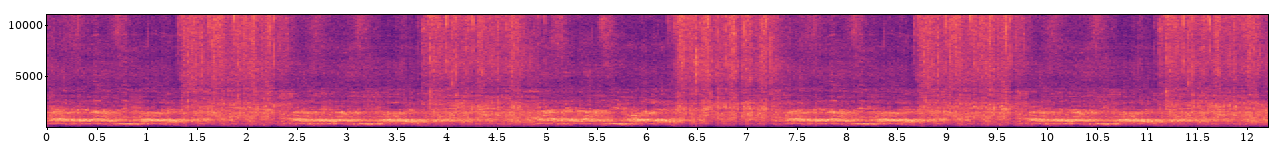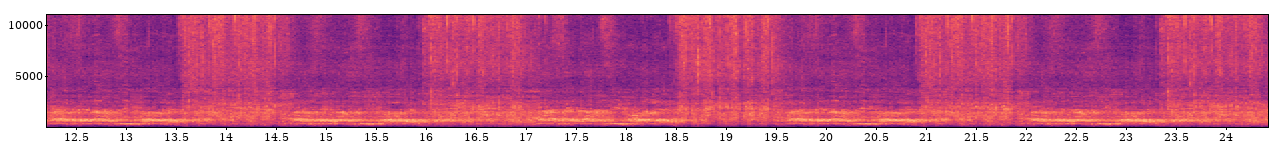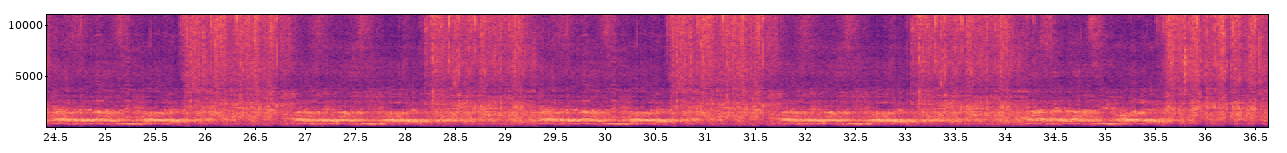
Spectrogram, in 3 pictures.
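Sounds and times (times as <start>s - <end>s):
football fans chanting: 0.0s - 36.6s.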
